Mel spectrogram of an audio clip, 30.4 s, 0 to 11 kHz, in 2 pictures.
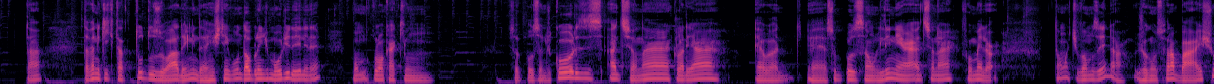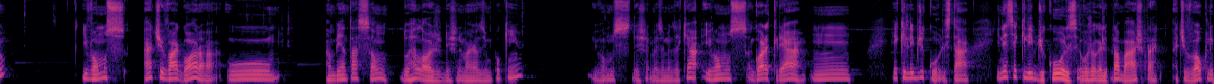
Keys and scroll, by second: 12.4 Return, 18.5 ctrl+t, 21.1 Return, 22.1 0, 22.2 ctrl+z.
